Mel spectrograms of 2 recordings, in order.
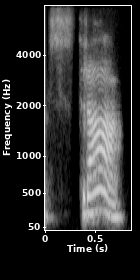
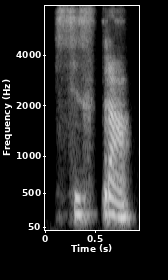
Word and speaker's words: сестра: Сестра. When letter E is not stressed, let's see in the book here, we pronounce it as I, сестра, сестра. You do not hear clear сестра, it's I, сестра, сестра.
